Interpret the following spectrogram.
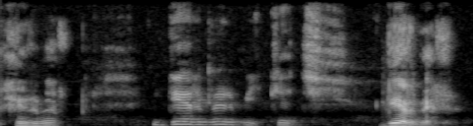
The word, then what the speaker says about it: Gerber: Gerber, como alimento infantil.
